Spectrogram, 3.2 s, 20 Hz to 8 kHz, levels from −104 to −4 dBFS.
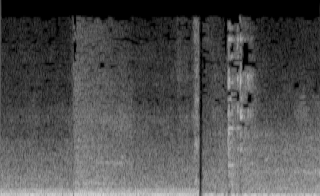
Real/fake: real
